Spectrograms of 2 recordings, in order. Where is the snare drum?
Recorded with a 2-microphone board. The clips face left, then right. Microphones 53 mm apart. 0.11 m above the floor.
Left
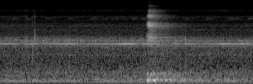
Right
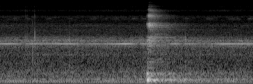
35° right (ahead or behind), 0.8 m.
